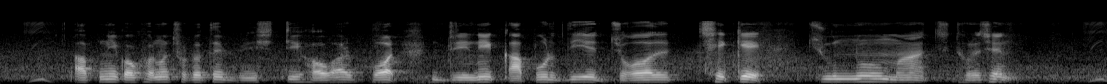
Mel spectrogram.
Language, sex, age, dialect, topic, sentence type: Bengali, male, 18-24, Northern/Varendri, agriculture, statement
